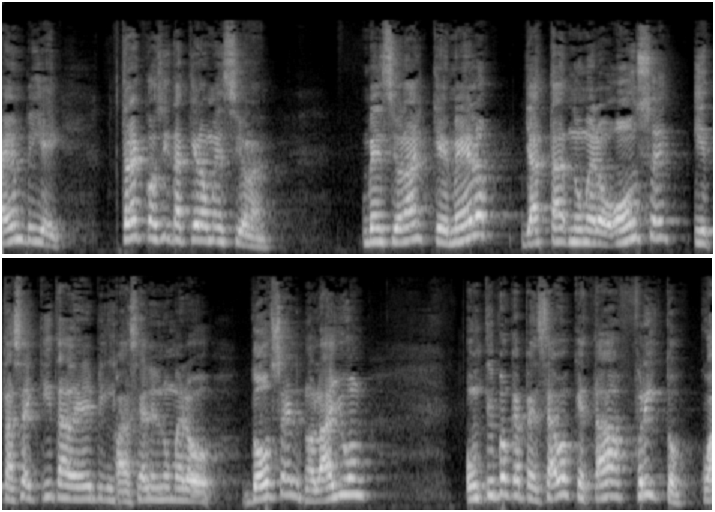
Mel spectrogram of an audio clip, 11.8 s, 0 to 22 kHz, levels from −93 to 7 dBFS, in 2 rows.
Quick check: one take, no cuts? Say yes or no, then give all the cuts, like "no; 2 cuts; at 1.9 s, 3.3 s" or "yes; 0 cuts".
no; 3 cuts; at 5.7 s, 6.9 s, 8.4 s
